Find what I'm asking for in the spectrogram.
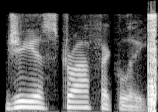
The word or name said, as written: geostrophically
